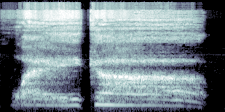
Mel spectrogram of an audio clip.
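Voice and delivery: restrained, imitated full-lung scream, rallying-cry style. Retelling a movie ending where Laurence Fishburne screams in the courtyard: imitating Laurence Fishburne screaming. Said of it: "he's just screaming at the top of his lungs".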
